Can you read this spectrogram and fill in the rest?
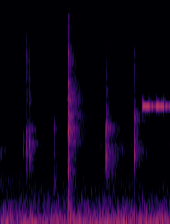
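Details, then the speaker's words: Hiipoo mini heat press being switched on: a few handling clicks then one short high-pitched beep about half a second long; normal power-up. "okay. So when you turn it on, you just heard that little beep."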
